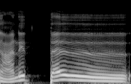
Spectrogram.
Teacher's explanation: makhrajnya adalah di ujung lidah bertemu dengan ujung gigi seri atas ya, atau sedikit ke keluar ya ujung lidahnya, disertai dengan mengalirnya suara. Jangan sampai tertahan suaranya.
